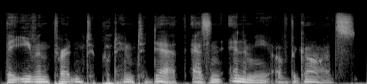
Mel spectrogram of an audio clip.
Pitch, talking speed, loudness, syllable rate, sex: 105 Hz, 230 wpm, -21 LUFS, 5.7 syllables/s, male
